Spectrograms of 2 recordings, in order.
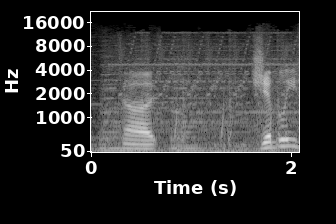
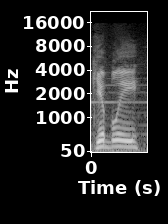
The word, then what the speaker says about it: Ghibli: bleep cuz I swear I was pronouncing it Ghibli and apparently it's Ghibli and I don't know I don't know Ghibli just makes you think of giblets I was like that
